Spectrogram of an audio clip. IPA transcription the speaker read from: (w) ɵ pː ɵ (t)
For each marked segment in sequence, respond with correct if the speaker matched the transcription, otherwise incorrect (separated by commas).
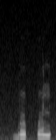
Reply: incorrect, incorrect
